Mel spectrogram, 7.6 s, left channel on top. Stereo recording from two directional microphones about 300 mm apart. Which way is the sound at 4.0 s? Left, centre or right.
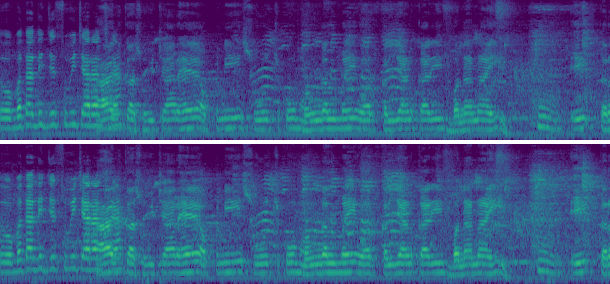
Centre.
